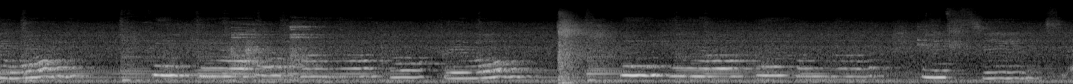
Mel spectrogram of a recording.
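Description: A woman singing with her own acoustic guitar accompaniment, the voice holding and sliding between long notes over steady strummed chords. A single short knock sounds about halfway through.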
